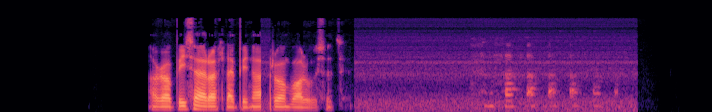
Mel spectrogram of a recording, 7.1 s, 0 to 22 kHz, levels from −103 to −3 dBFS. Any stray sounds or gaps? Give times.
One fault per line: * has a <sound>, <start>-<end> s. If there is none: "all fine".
* has a dropout, 2.6-2.7 s
* has a laugh, 4.7-6.2 s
